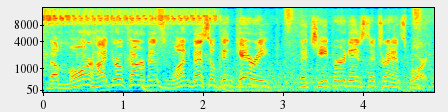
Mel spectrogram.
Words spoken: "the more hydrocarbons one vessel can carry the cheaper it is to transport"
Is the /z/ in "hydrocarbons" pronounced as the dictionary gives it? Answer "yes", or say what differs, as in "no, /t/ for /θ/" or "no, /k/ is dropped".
yes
